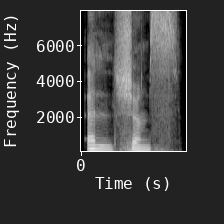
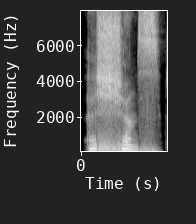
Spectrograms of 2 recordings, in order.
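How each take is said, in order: First: The L is clearly heard before the sh. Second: The L blends into a doubled sh sound. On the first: The speaker calls it wrong. "not Al-Shams" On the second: The speaker calls it right. "I said Ash-Shams"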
